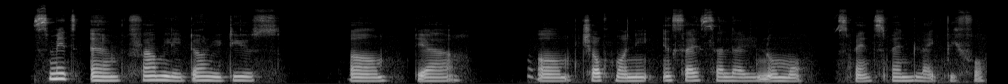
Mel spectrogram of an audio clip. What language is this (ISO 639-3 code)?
pcm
